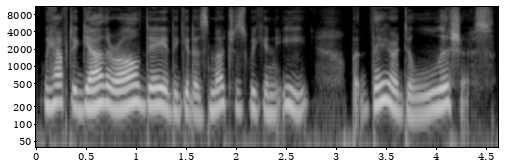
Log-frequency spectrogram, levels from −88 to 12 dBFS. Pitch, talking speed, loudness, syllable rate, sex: 195 Hz, 235 wpm, -17 LUFS, 5.4 syllables/s, female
